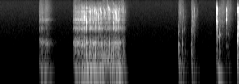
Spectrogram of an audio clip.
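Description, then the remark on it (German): A loud slurping sip of mulled wine from a glass, followed by a few short wet swallowing and mouth clicks, with no talking. “Ich trinke mal kurz einen Schluck von meinem Glühwein.”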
